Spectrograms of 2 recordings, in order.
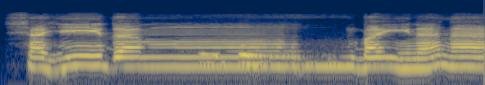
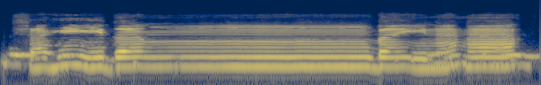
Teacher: ওই নুন সাকিনের উচ্চারণটা মিম সাকিনের উচ্চারণ করতে হবে, অর্থাৎ নুনটা মিম দ্বারা পরিবর্তিত হবে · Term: ইকলাব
